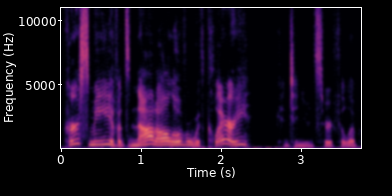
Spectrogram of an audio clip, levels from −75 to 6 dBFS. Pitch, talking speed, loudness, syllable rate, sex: 240 Hz, 190 wpm, -16 LUFS, 5.3 syllables/s, female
